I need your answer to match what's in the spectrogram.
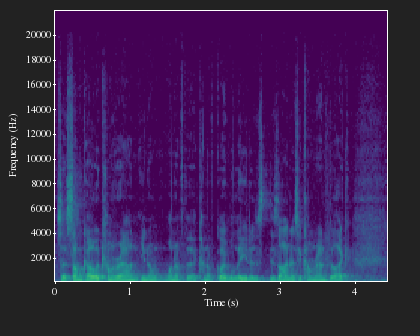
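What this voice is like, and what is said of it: Fairly Australian accent. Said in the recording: “speaking my fairly Australian accent”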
